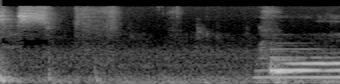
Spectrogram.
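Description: A woman's voice sings one long, steady note near the end, after a short quiet pause.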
